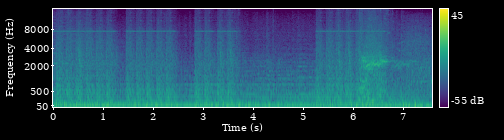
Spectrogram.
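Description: Sustained gunfire from Metal Gear Solid: Peace Walker, loud and steady rapid shooting for several seconds, broken by short pauses, with a brighter burst of noise near the end.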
